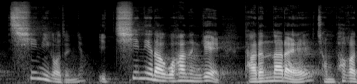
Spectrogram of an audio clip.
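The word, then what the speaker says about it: 秦: 이것은 저쪽 서역 뭐 따지자면 페리시아 지역까지도 널리 알려지게 됩니다.이 진이라고 하는 거는 중국어 발음으로는 친이거든요.이 친이라고 하는게 다른 나라에 전파가 되면서 오늘날 차이나라고 하는 중국 국가 이름의 유래가 되었습니다.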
